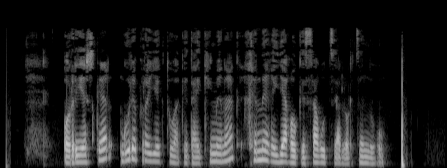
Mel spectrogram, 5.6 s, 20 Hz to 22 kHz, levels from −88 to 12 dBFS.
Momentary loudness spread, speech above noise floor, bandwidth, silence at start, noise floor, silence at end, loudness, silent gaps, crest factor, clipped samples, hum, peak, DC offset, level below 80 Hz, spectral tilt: 8 LU; 45 dB; 11.5 kHz; 0.8 s; -66 dBFS; 0.55 s; -22 LUFS; none; 22 dB; under 0.1%; none; 0 dBFS; under 0.1%; -46 dBFS; -6.5 dB/octave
